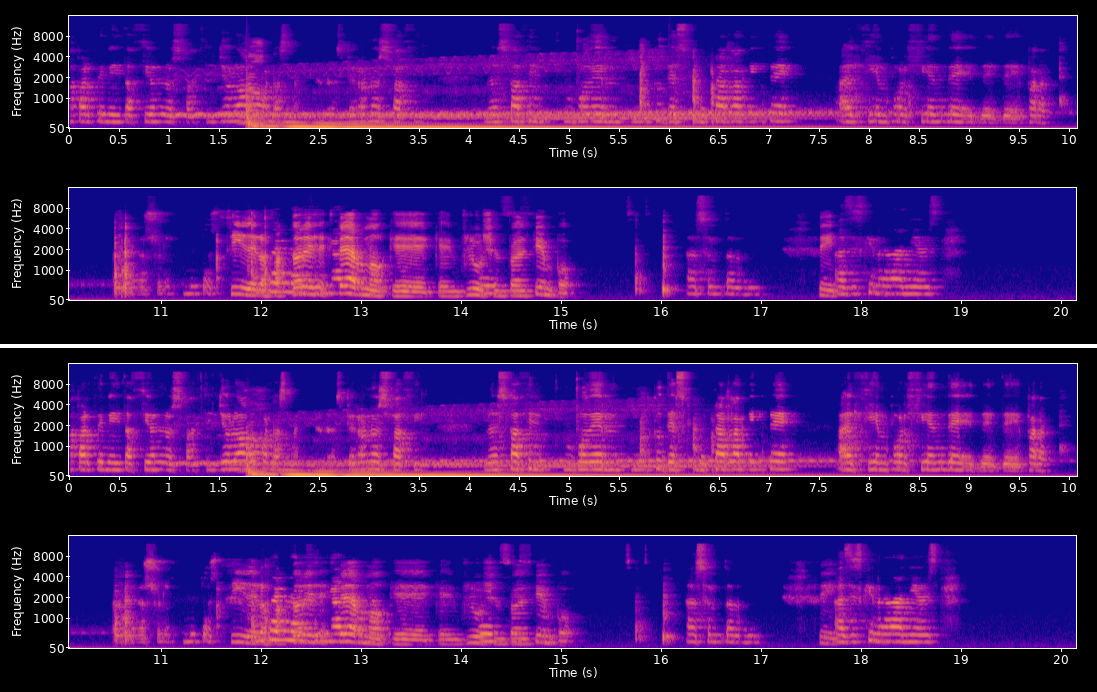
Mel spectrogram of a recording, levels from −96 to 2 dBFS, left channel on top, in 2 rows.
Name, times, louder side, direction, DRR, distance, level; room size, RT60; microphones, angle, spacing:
voice 1, 0.0-3.6 4.1-7.3 7.7-9.8 10.5-11.6 11.9-13.2 14.2-14.9 16.3-17.0 17.3-19.0, right 5 dB, 45° right, 0.3 m, -37 dB
sound 1, 0.9-10.2, left 2 dB, 5° left, 0.8 m, -44 dB
sound 2, 1.8-8.1, left 1 dB, 55° left, 0.7 m, -31 dB
voice 2, 11.7-15.1 15.7-16.1 17.6-17.8, left 5 dB, 85° left, 0.5 m, -34 dB
3.6 x 2.1 x 2.8 m
head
